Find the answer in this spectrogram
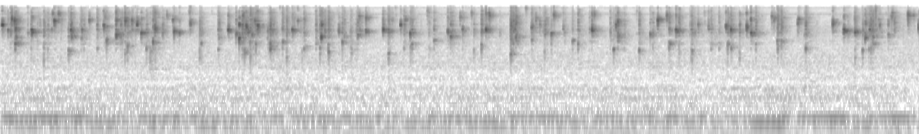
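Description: Whole green chilies sizzling in hot oil, with a steady, irregular run of small crackling pops.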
